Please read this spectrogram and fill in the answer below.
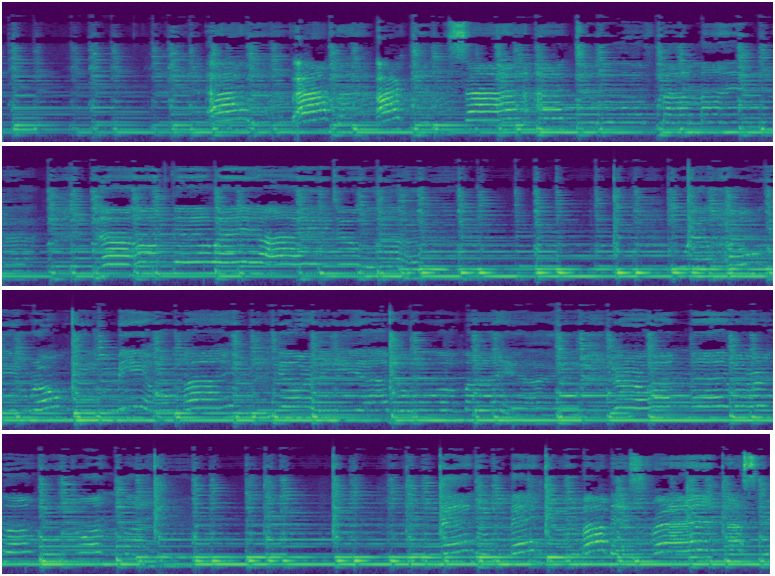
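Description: Ukulele strummed in steady chords, with a young woman's voice singing over it from about two seconds in.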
